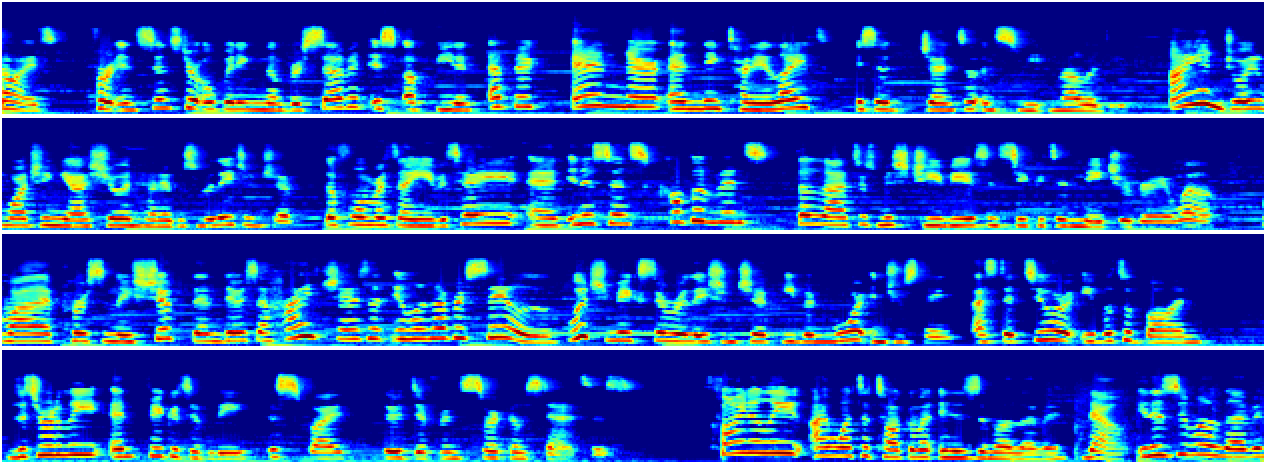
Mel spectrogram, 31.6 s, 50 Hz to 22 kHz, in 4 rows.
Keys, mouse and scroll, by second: 1.9 ctrl+=, 2.4 b, 5.2 scroll up 1, 5.9 ctrl+-, 6.1 ctrl+-, 13.0 right click, 13.5 right click, 15.7 ctrl+=, 16.2 ctrl+=, 16.7 ctrl+=, 19.2 ctrl+=, 26.0 right click.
